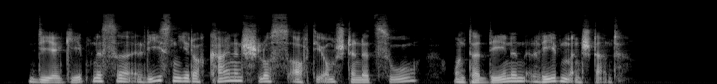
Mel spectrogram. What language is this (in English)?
German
